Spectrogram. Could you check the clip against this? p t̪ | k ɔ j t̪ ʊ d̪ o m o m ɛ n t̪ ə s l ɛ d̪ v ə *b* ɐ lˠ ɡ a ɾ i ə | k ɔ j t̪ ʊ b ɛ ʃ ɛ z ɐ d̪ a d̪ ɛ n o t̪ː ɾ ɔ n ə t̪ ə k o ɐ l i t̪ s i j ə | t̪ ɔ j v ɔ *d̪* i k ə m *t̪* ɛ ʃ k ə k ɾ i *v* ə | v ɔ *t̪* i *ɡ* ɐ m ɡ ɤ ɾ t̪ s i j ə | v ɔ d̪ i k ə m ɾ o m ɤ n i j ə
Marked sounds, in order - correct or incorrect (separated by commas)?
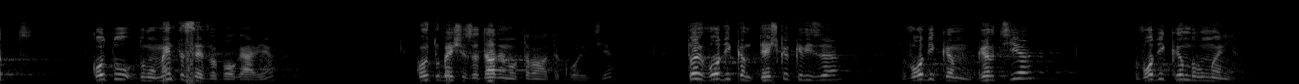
correct, correct, correct, incorrect, incorrect, incorrect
